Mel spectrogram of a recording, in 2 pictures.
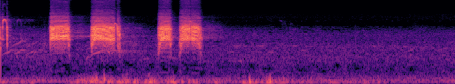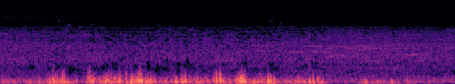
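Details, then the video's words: Black francolin offered for sale gives a rhythmic call of four harsh, grating notes in quick succession, then low rumbling background noise. "black francolin voice ll کالا تیتر ll kala teetar"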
